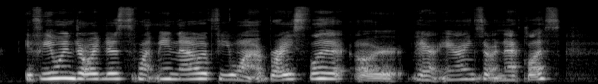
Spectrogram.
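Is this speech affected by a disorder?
Yes: cerebral palsy.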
